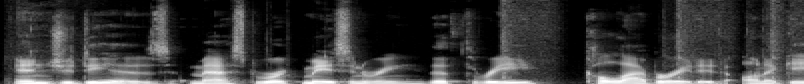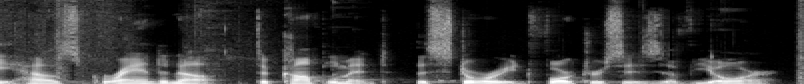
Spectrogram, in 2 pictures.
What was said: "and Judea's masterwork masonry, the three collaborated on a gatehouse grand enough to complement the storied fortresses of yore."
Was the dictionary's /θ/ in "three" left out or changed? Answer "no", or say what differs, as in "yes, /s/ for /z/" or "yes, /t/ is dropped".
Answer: no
